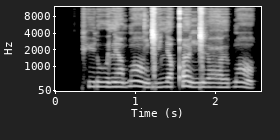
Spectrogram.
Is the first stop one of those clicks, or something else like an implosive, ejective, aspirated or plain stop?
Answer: aspirated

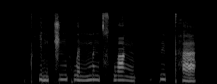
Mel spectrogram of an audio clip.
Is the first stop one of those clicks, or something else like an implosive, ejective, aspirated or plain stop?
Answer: aspirated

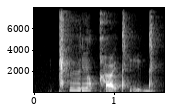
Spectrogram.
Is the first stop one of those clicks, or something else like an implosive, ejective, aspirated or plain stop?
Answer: click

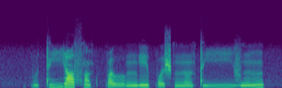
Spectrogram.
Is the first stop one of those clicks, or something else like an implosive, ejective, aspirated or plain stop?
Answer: plain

